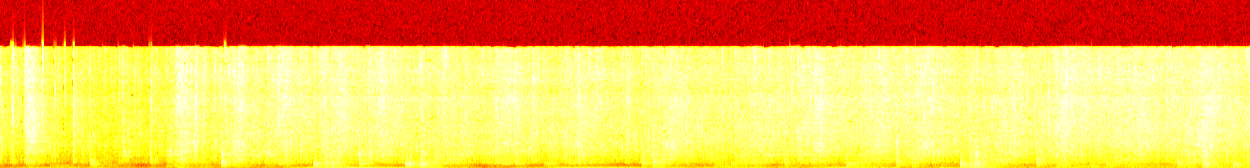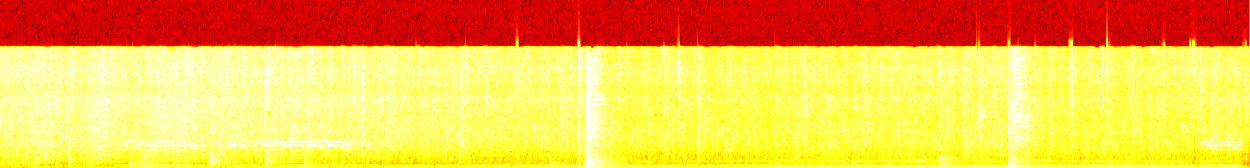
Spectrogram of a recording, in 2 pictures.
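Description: Cumin seeds and chopped ginger sizzling in hot oil in a nonstick frying pan, stirred with a wooden spatula, with scattered sharp knocks. One knock about fourteen seconds in is the loudest.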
